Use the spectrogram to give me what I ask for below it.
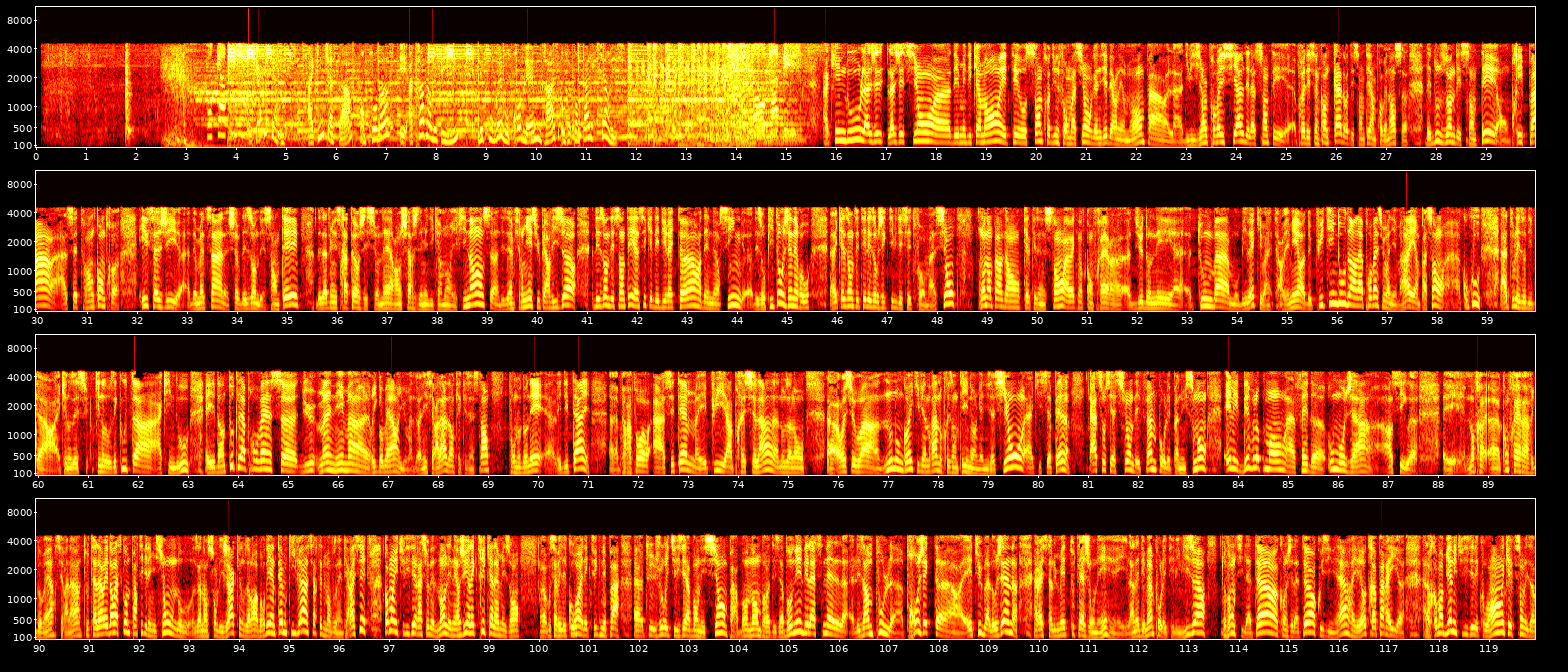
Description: Le point sur l’organisation de cette session de formation dans cet entretien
